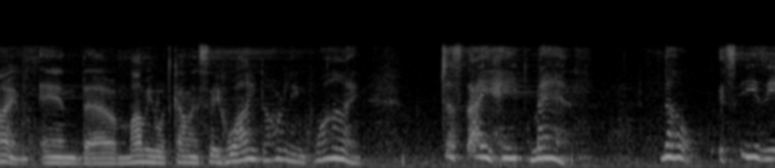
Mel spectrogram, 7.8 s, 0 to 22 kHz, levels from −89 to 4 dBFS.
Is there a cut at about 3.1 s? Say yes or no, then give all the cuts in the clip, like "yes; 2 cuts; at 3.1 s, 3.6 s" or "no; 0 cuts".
yes; 1 cut; at 3.1 s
